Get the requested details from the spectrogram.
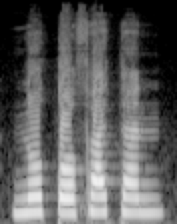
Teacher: کلمت نطفتن میں یہاں تو ہے، تا حروف التفخیم میں سے ہے، لہذا ہمیں یہ حرف کو موٹی آواز میں پڑھنا ہے جو کہ اس پہ جزم ہے.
